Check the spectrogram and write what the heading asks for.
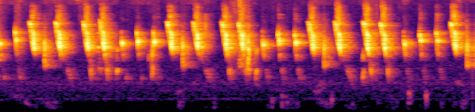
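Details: Indoor household flock of seven Java sparrows. A bird sings steadily, with a continuous string of bright, clipped notes repeated in quick succession, rising and falling slightly, loud and close.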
